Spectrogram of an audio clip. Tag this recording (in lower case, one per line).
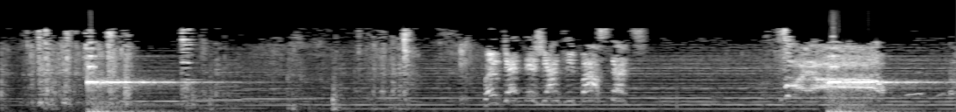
music
speech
